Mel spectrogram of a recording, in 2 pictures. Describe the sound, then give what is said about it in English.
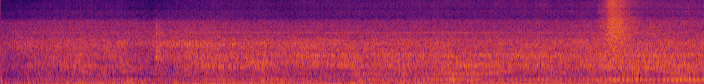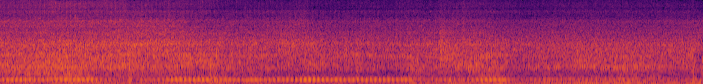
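Steady street traffic with a heavy truck engine rumbling and idling, punctuated by a single sharp hiss of air brakes midway through. No one speaks. “Try and gravitate towards walking to the places that are don't have too much traffic noise.”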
